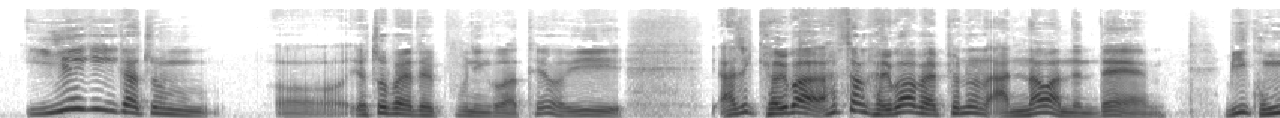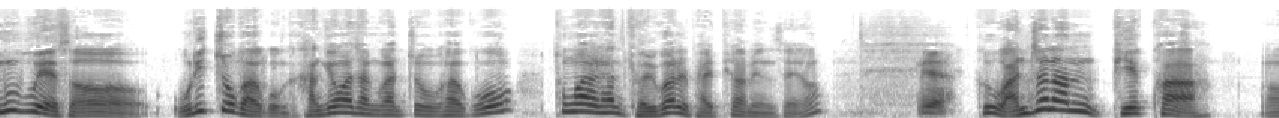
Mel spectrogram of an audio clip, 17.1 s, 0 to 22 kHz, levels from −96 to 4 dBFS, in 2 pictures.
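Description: No technical faults can be heard anywhere in the recording; the signal stays continuous and stable throughout.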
